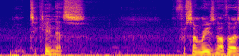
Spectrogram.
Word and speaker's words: Ticinus: So it's pronounced Ticinus. For some reason, I thought it was pronounced Ticinus.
